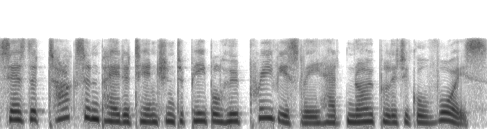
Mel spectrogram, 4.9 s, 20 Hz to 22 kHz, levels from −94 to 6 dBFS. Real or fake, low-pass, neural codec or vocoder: real; 7.2 kHz; none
